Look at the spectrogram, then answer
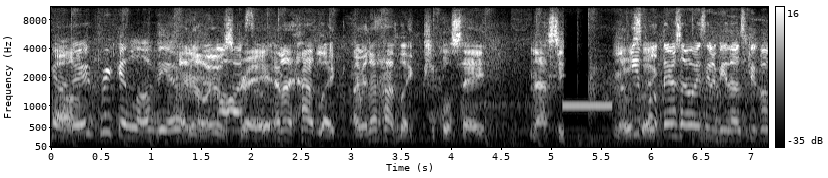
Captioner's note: beep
